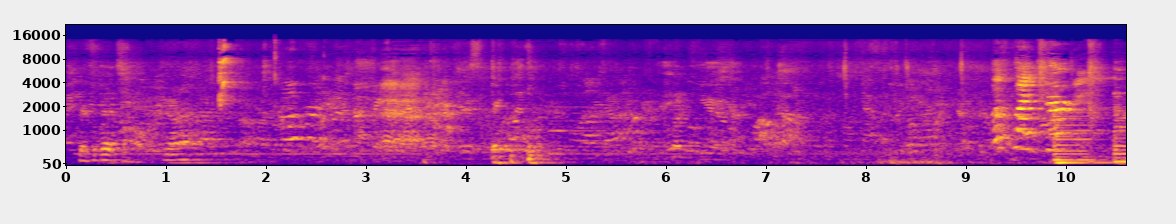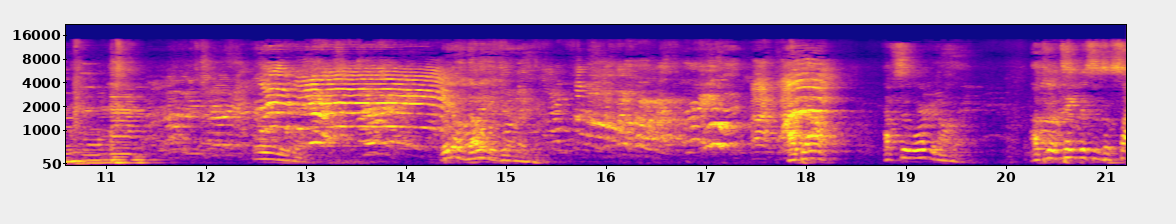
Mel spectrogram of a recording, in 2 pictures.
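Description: An elderly man sings into a microphone through a loudspeaker.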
